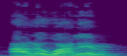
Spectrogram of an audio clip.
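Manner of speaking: Arabic phrase with a French accent. Real, not acted. Admitting an uncertain pronunciation to followers, French accent. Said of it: "avec mon accent, là, de français".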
